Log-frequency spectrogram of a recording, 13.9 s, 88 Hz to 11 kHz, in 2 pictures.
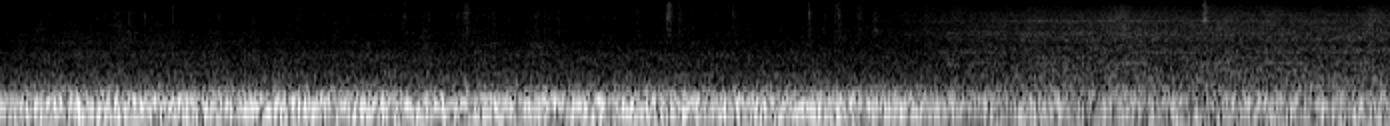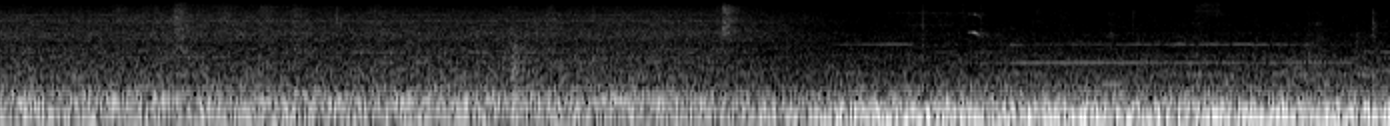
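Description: Airliner cabin noise inside an Airbus A350-941: a steady low rumble of engines and rushing air, with a band of hiss coming in for several seconds in the middle.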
